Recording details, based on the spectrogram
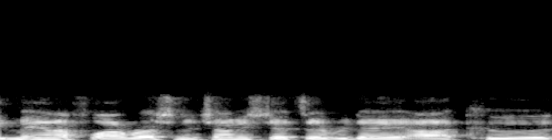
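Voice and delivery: ordinary talk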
